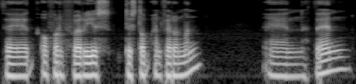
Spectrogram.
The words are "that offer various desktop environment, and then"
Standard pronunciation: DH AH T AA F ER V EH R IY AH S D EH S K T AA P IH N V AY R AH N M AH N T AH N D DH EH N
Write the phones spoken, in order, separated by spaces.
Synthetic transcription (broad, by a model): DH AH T AA F ER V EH R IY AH S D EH S T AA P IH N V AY R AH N M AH N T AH N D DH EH N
